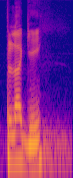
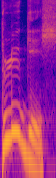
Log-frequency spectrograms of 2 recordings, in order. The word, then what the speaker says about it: plugger: Alors faites attention, Liliana, parce que si on l'écrivait avec un U, on le prononcerait pluguer. Donc on ne peut pas l'écrire avec un U, puisque dans ce cas-là, ce serait un petit peu étrange.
